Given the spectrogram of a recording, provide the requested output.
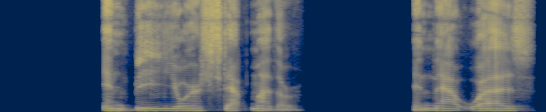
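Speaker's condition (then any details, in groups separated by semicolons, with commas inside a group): Parkinson's disease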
